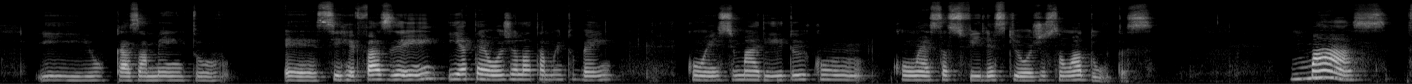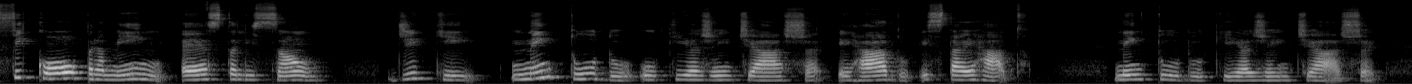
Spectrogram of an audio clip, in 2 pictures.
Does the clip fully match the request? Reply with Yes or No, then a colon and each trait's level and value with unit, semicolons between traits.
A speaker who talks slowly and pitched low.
No: slow, 105 wpm; high, 210 Hz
